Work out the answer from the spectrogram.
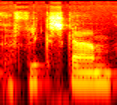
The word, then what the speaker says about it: flygskam: people to refuse traveling on planes it's called flick scam i'll pronounce that correctly as well basically flight shaming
